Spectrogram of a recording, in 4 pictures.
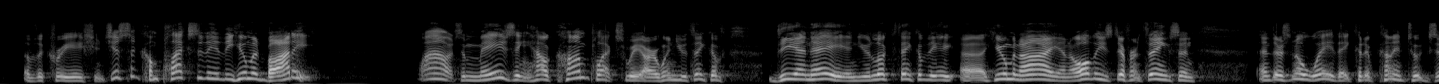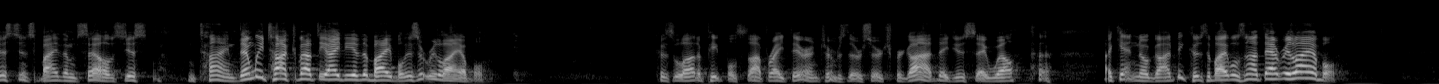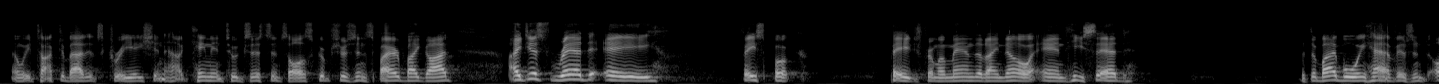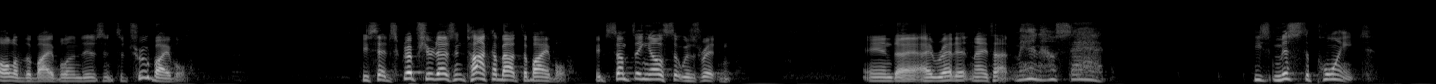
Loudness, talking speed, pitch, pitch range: -27 LUFS, 175 wpm, 200 Hz, 170-235 Hz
